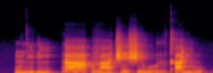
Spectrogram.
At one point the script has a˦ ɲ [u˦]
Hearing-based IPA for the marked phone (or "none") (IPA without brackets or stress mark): u˨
